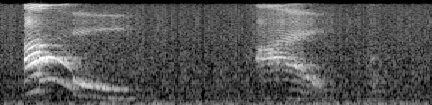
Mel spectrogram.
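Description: A toddler's voice giving two meow-like calls in imitation of a cat, one about a quarter-second in and a shorter one near three seconds, each rising then falling in pitch.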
